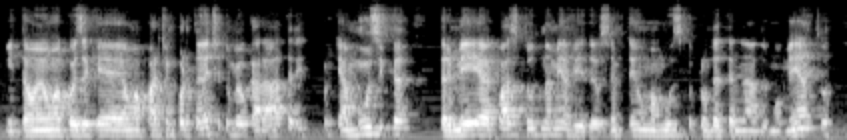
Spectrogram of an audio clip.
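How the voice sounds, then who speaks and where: A man with a Brazilian accent, a podcast guest talking casually, often pausing with fillers and restarting his sentences. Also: mid-range voice, flat delivery, roomy sound, faint music behind. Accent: Brazilian Portuguese. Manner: hesitant, many fillers and restarts. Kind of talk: casual interview chat.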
